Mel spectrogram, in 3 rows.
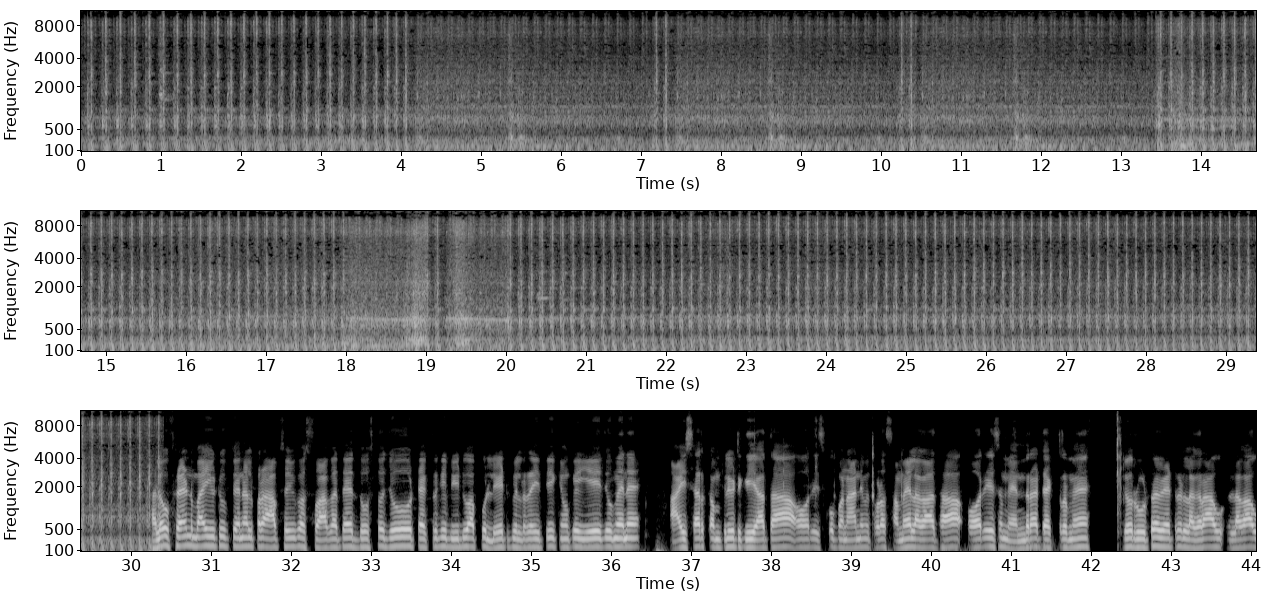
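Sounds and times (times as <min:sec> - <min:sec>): loud clatter: 0:00.0 - 0:30.4
small engine chugging: 0:00.0 - 0:30.5.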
